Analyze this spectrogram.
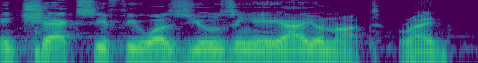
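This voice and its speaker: A man with a non-native accent, medium pitch and a fairly slow pace. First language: not English. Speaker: podcast host and university teacher. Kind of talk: interview conversation. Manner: halting, many filler sounds.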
